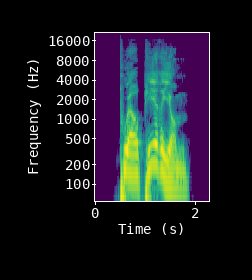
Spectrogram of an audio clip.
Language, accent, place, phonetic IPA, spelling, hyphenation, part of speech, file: German, Germany, Berlin, [ˌpuɛʁˈpeːʁiʊm], Puerperium, Pu‧er‧pe‧ri‧um, noun, De-Puerperium.ogg
- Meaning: puerperium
